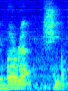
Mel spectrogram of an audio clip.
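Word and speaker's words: בראשית: I know that doesn't make sense in English, but the word is actually Bereshit. It's a glottal stop, and we just don't do that in English.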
